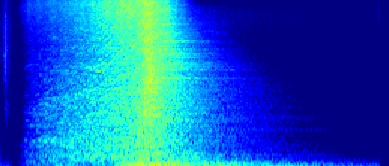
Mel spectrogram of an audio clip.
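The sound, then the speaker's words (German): A single small riser sound effect near the end of a music piece: a broad, airy whoosh that swells up over about two seconds to a bright peak, then slowly fades away with a low rumbling tail. No voices. “Und äh, dann gehen wir auf den Schluss, denn wir haben so einen, einen kleinen Riser.”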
